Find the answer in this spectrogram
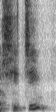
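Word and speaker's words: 七: সাত নানা বা সিচি।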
